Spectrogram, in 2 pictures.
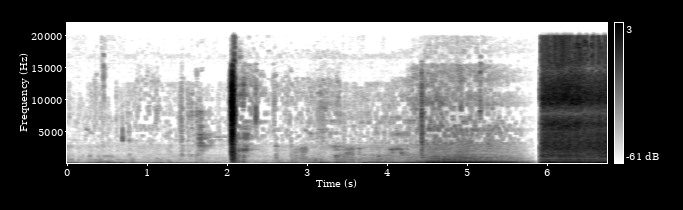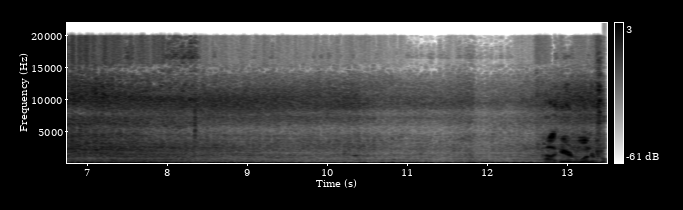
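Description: A 1973 Chevrolet Camaro RS Z28 rumbles loudly from the cabin, a brief engine swell giving way to a steady driving drone with road and wind noise, and a voice speaks over it early on.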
